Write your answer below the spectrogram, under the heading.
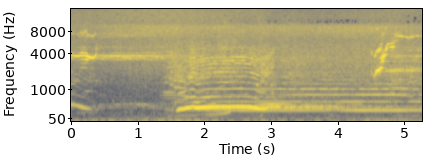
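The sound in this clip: An arctic whale calls with a long, low, moaning tone rich in harmonics. The tone begins abruptly after a quiet start, wavers slightly and holds steady to the end, and brief high upswept squeaks appear near the close.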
